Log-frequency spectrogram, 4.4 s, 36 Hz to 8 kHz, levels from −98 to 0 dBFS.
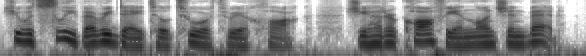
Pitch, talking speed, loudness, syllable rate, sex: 125 Hz, 245 wpm, -20 LUFS, 5.5 syllables/s, male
